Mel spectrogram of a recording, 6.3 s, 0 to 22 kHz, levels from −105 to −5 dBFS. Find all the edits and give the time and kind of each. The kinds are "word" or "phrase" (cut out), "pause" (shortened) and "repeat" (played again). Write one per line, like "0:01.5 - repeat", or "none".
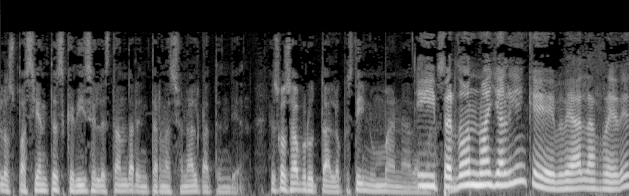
0:02.0 - phrase
0:02.8 - word
0:03.5 - phrase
